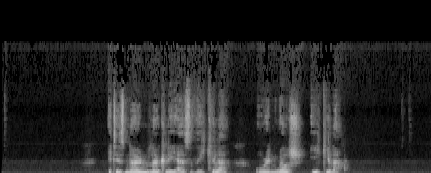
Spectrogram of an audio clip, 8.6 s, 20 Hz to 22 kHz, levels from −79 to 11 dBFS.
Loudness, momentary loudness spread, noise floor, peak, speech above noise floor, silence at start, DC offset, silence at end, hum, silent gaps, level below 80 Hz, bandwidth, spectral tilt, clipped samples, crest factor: -17 LUFS; 12 LU; -54 dBFS; -2 dBFS; 37 dB; 0.05 s; under 0.1%; 1.7 s; none; none; -48 dBFS; 17 kHz; -4.5 dB/octave; under 0.1%; 18 dB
